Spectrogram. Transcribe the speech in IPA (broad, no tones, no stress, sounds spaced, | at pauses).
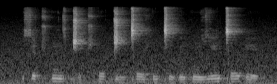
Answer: ɕ ɛ ʈ͡ʂʰ õ d ɤ ɡ͡ǁ ɛ ʈ͡ʂʰ ɤ ɡ͡ǁ ɛ̃ ǀ ɤ ʃ ĩ ǀ ĩ ʔ ɛ̃ k õ ʑ ẽ ǀ ɤ ʔ e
